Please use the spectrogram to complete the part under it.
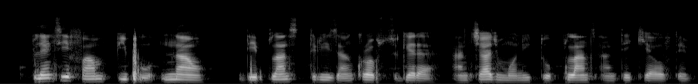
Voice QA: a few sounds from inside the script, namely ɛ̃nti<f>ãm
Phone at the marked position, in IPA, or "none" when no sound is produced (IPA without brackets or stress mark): f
